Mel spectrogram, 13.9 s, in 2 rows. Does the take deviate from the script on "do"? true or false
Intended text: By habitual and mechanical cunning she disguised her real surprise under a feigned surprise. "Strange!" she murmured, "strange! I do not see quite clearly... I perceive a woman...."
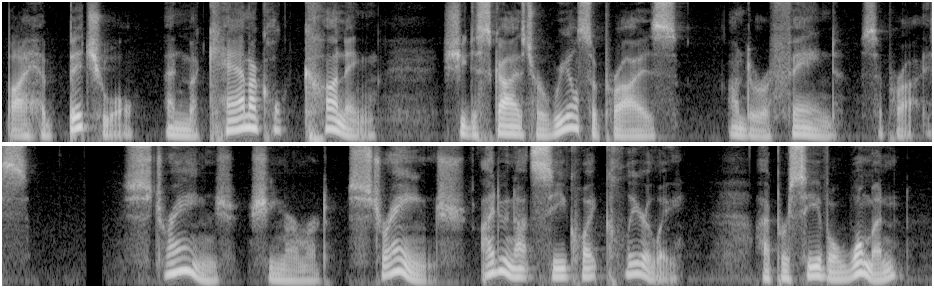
false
